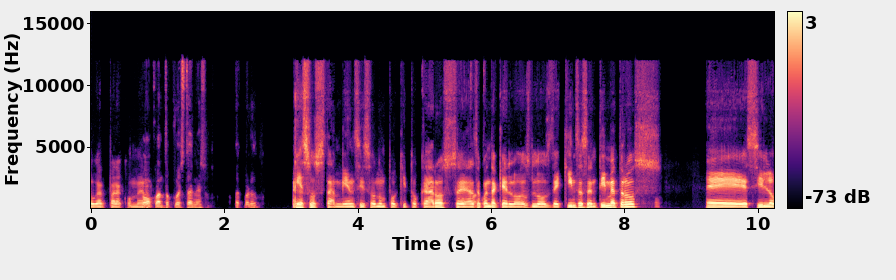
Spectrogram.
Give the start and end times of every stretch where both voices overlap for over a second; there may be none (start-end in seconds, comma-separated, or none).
none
